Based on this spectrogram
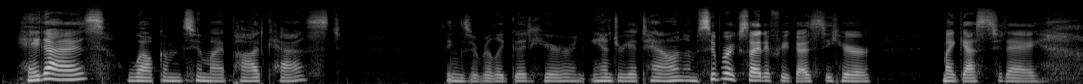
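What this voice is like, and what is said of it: Out of breath. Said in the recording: “I'm totally out of breath from climbing the stairs”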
